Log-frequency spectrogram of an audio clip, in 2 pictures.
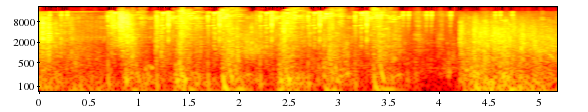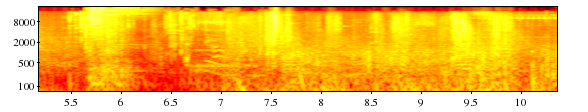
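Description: A grenade explosion bursts through a fast Apex Legends firefight, a loud boom with shattering debris over gunfire and busy game effects, while a player shouts and talks over the action.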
